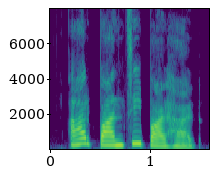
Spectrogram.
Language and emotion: Santali, neutral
